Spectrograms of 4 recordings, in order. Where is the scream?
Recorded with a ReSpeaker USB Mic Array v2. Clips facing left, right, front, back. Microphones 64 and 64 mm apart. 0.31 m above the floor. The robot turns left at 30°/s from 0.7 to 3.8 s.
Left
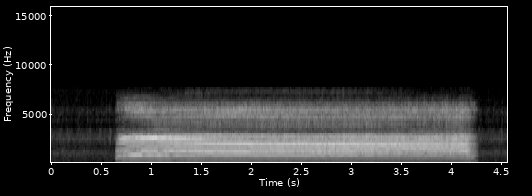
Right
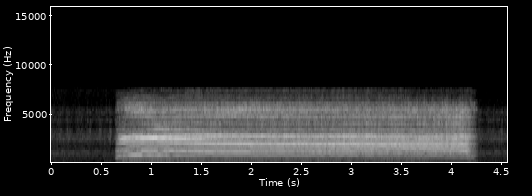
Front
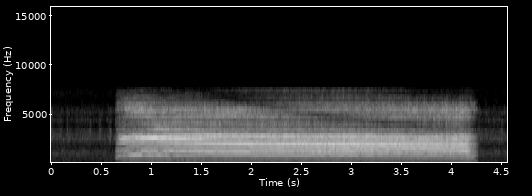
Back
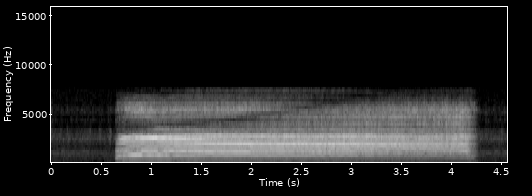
140° left; by 4.3 s 50° left.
